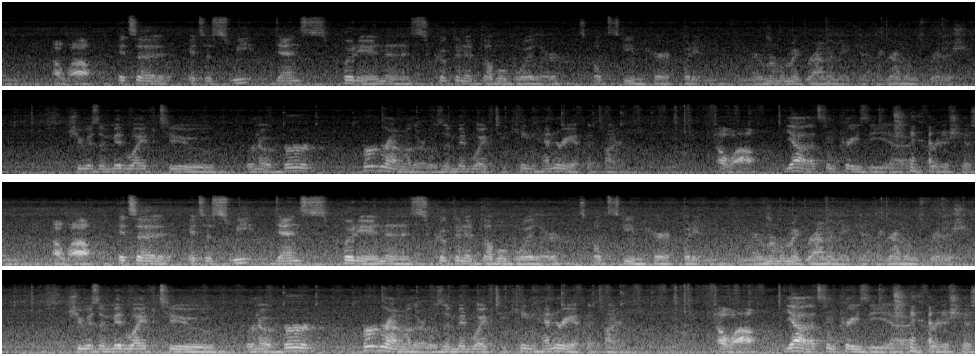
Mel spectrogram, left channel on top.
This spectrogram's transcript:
Oh wow. it's a sweet, dense pudding, and it's cooked in a double boiler. It's called steamed carrot pudding. And I remember my grandma making it. My grandma was British. She was a midwife to, or no, her grandmother was a midwife to King Henry at the time. Oh wow. Yeah, that's some crazy British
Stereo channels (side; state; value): left; quieter; 10.6 dB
